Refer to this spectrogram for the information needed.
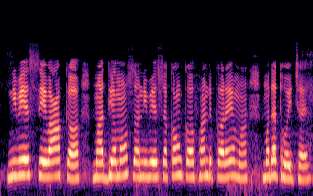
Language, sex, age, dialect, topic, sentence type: Maithili, female, 18-24, Angika, banking, statement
